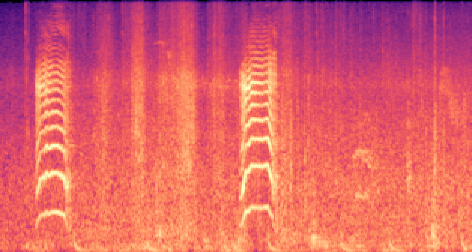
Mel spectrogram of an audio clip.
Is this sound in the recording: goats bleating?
yes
